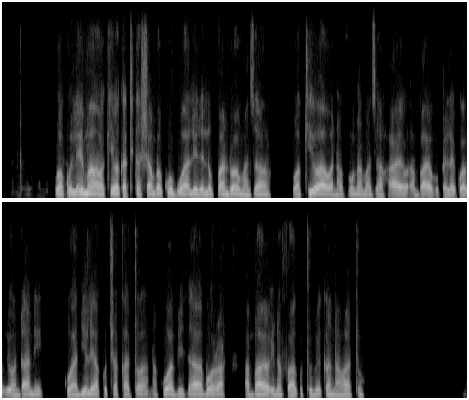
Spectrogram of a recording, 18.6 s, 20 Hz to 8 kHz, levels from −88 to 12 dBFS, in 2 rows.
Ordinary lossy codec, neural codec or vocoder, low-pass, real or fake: Opus, 32 kbps; codec, 24 kHz, 3 kbps, HILCodec; 7.2 kHz; fake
